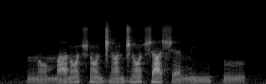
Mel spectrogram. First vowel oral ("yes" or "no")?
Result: no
